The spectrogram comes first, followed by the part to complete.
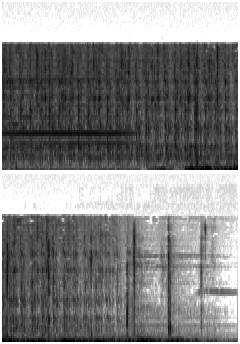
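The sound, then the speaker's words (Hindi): A sewing machine runs steadily with a dense mechanical whir and rapid stitching clatter, then slows toward the end with a few distinct knocks and clicks as it winds down. No one speaks. “हम धाई धाई तुरपाई करी छे आ तू मशीन में सीने चल होते”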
